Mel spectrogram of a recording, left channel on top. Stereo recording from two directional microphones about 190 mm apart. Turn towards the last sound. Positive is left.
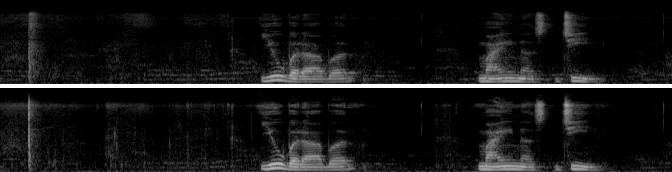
turn(degrees=-50)  # may be behind; listen again after turning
